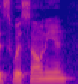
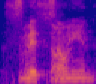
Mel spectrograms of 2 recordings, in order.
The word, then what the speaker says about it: Smithsonian: what happens apparently is the swissonian i don't know is how you say it smith smithsonian the smithsonian comes and gets the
